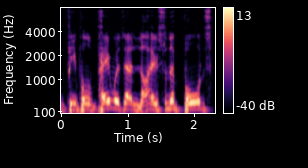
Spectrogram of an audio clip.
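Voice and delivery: fiery public denunciation; indignant orator. Acted. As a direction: rail against the board. Angry speech read as omniscope voice.

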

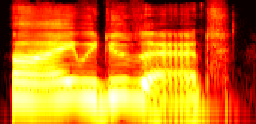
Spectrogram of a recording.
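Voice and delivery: high, firm Scots voice; proud and stubborn; stout Feegle. A narrator's reading. Rob Anybody insists to Miss Level, high and firm in Scots. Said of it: "said Rob Anybody stoutly".

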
